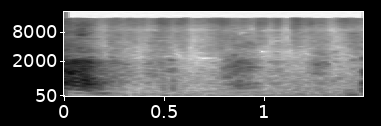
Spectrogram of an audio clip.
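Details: Rhodesian Ridgeback, one of a pair of buddies playing hard and loud: a single short loud bark at the start, followed by quieter huffs and soft grunting sounds.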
